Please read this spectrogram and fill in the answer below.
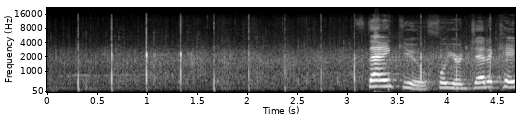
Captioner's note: applause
